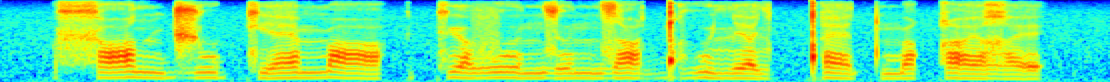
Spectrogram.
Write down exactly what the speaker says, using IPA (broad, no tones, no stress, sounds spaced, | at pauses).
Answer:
x ɑ n d͡ʒ u kʲ æ m ɑ | kʲ ɒ v ʊ n z ʊ n z ɑ ɡ͡ǃ u lʲ ɑ lʲ ǃ æ t m ʊ q ɛ ʁ ɛ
